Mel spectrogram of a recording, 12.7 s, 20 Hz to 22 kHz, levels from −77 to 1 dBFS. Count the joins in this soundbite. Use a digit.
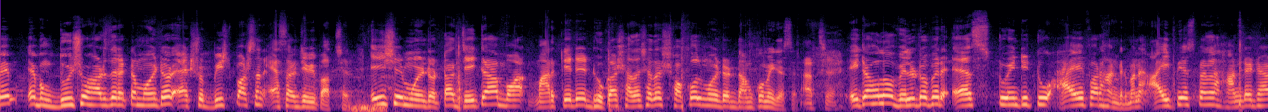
1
